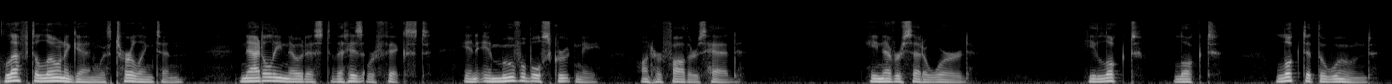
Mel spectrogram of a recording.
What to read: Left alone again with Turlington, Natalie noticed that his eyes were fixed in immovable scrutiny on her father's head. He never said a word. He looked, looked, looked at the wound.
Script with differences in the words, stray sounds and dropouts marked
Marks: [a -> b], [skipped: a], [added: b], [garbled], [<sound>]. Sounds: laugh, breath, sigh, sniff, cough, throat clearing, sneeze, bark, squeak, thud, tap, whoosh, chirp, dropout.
Left alone again with Turlington, Natalie noticed that his [skipped: eyes] were fixed in immovable scrutiny on her father's head. He never said a word. He looked, looked, looked at the wound.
